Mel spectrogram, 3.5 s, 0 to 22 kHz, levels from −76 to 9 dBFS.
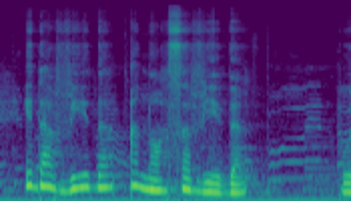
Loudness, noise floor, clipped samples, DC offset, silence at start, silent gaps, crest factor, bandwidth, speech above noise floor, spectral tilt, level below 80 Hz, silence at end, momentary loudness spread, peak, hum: -19 LUFS; -41 dBFS; under 0.1%; 1%; 0 s; none; 14 dB; 19 kHz; 24 dB; -6.5 dB/octave; -46 dBFS; 0 s; 6 LU; -4 dBFS; none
